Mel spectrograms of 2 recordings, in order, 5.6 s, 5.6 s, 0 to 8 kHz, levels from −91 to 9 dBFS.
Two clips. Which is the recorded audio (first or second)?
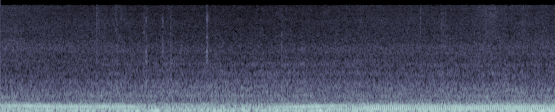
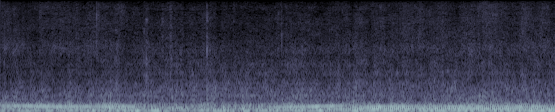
first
